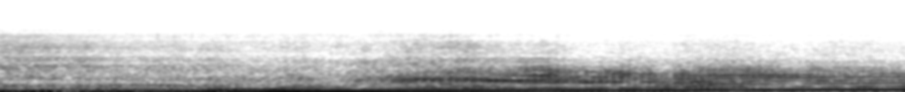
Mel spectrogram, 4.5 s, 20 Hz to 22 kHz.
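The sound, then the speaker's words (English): An open-top Mercedes SL250 drives by, its loud engine drone climbing steadily in pitch as it accelerates, with no voices over it. “Okay, here comes an open car. Looks like a Naya Mercedes.”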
